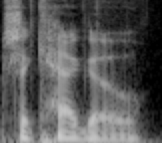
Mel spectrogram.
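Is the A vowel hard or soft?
soft. The A vowel is soft, without extra force. The speaker calls it wrong. "It's not Chicago"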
